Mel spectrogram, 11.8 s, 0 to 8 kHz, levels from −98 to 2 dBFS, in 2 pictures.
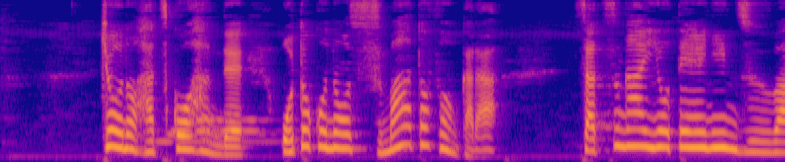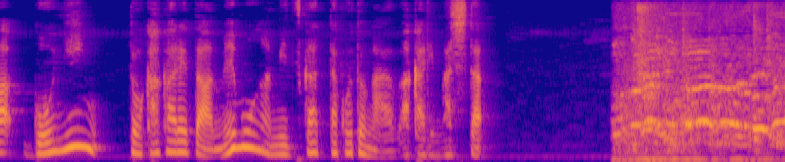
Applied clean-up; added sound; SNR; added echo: classical method log-MMSE.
